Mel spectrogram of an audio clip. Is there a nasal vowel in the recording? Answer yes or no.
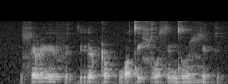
no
